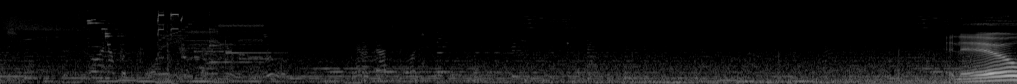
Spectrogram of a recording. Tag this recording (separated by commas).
Speech, Music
